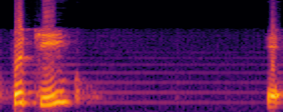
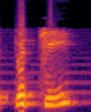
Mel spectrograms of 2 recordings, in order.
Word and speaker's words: petite: imaginons ces deux mots petit et ami d'accord le T ne se prononce pas n'est-ce pas si on ajoute un e qu'est-ce qui se passe le T se prononce la lettre qui ne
